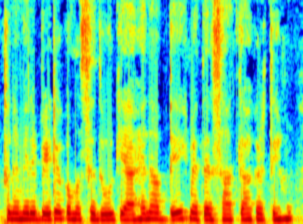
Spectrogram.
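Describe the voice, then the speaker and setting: A woman's voice: mid-range voice, level tone, lightly acted. Woman reading a cursing, paranoid old mother. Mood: furious. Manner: shouting curses and accusations. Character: elderly confused mother, furious and paranoid.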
